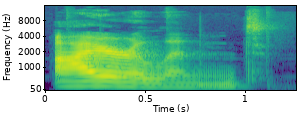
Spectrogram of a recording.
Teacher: Notice that I don't pronounce that R there, but Irish English speakers will. They will pronounce Ireland. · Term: Irish accent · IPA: /r/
